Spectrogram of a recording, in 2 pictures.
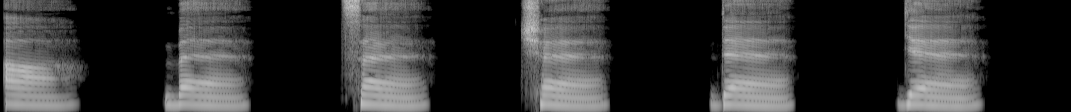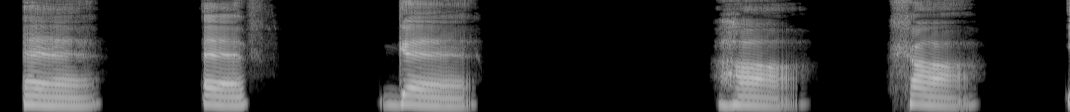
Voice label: alphabet tcheque; langue tchèque

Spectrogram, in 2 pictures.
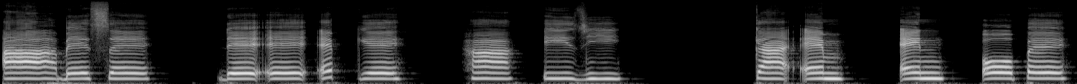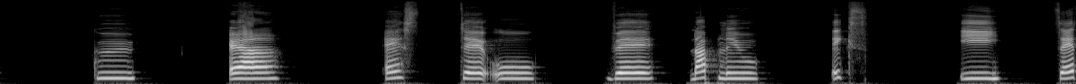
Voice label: alphabet vietnamien; langue vietnamienne

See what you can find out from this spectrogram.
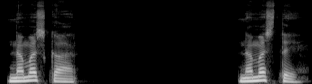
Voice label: nepalais bonjour namaste; nepalais nepali

